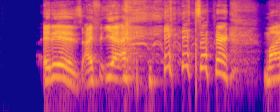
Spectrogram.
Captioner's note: laughs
